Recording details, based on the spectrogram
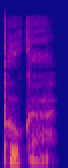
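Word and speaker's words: púca: In Ireland, there's a creature called the puka, pronounced puka.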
